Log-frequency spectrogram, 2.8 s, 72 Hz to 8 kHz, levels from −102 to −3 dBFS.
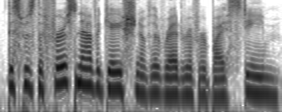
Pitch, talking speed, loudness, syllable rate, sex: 175 Hz, 235 wpm, -19 LUFS, 5.7 syllables/s, female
